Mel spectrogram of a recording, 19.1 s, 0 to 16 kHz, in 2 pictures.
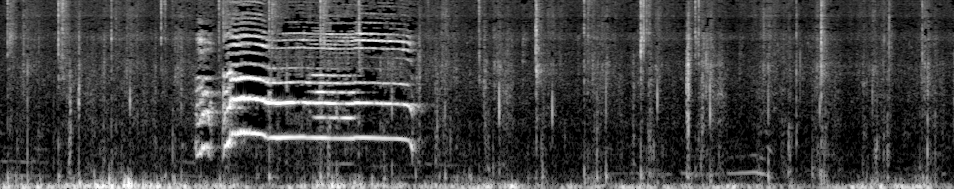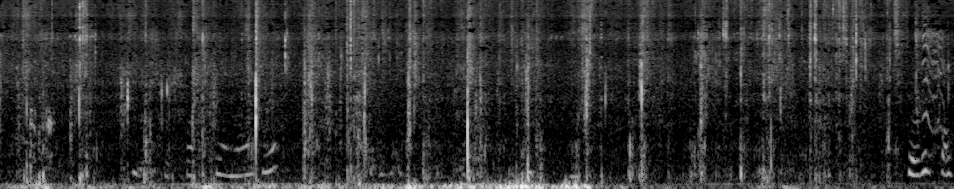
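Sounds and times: low thumps and rumble: 0:00.0 - 0:01.9
rooster crowing: 0:02.0 - 0:04.3.

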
